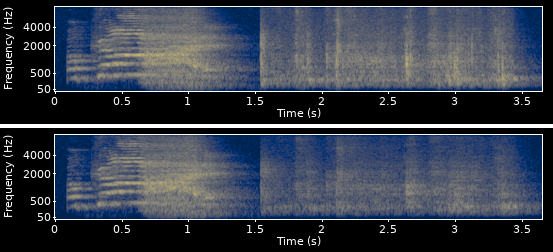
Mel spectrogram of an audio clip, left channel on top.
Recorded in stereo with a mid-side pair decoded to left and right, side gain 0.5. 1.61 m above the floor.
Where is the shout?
15° left, 4 m.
